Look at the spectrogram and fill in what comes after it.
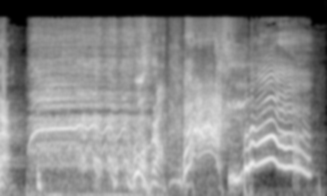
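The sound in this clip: A horse whinnies loudly in a scene from a film, giving several long, wavering neighs whose pitch swoops up and down, ending on a high, quivering cry.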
